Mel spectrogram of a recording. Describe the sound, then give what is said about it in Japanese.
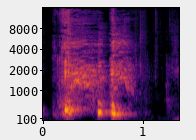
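A brief coughing fit from a person with a sore throat: three harsh, raspy coughs in quick succession, fairly loud, then a faint breathy trailing sound and quiet. “咳込む。”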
